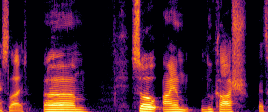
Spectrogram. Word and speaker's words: Luka: Um, so I am Lucos, that's how you pronounce it, Lucas.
